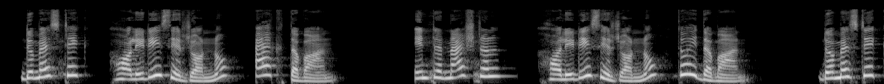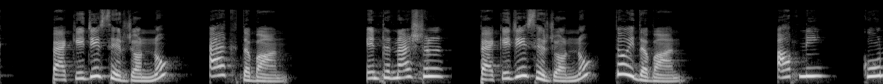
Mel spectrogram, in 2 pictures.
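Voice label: Bengali, female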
